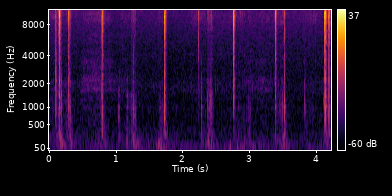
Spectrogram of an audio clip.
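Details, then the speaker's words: Lada Vesta door handle after silicone spray on the handle joints: twisting it still gives short, sharp squeaks and creaks in irregular bursts, so the spray didn't work. Door handle squeak. "когда начинаешь на скручивание делать крутить как бы эту ручку the sea узкие скрипты все равно остались отчетливо слышно значит этот способ не действует"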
